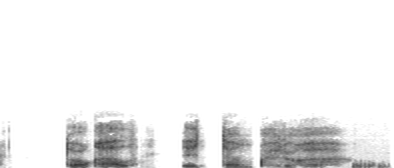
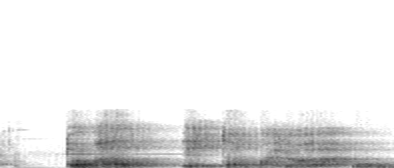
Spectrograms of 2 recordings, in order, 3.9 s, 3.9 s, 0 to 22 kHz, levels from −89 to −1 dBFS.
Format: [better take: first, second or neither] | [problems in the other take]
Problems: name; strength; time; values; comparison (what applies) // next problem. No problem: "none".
first | noise reduction (neural separator model SepFormer DNS4)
